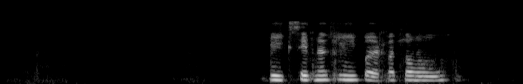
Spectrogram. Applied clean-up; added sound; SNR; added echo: neural mask model DeepFilterNet 3.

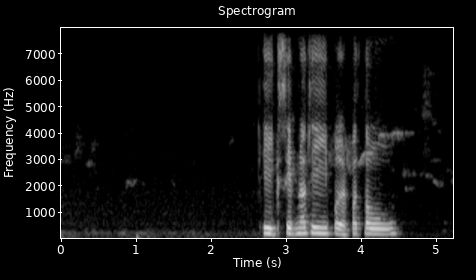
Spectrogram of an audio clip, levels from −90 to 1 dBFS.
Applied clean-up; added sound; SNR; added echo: none; none; none; none.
